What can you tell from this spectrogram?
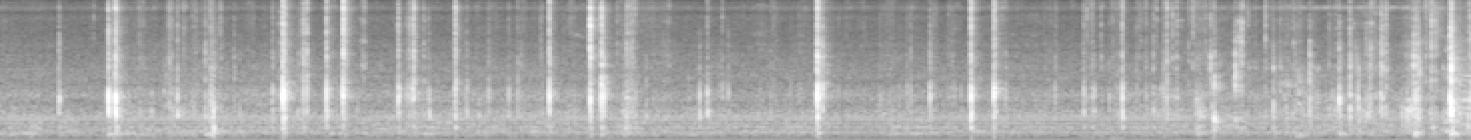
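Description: Irregular sharp clicks and taps of a small screwdriver working the screws of a painted sheet-metal case, with knocks as the case is turned over in the hand.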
